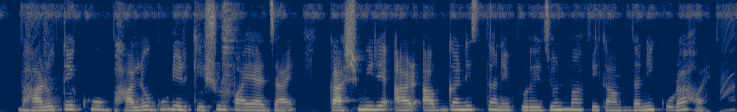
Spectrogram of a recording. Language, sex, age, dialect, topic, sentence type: Bengali, female, 25-30, Western, agriculture, statement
